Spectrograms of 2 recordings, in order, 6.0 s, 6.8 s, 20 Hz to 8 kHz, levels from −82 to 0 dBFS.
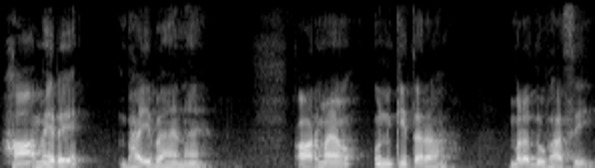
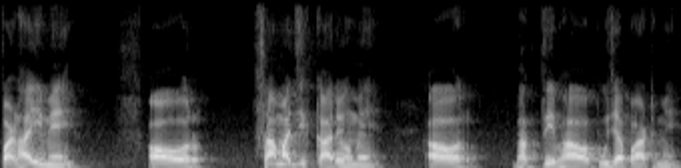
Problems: none marked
